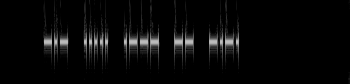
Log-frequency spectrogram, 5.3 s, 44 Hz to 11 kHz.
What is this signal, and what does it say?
Morse code, heard as a keyed tone, about 32 wpm, spaced as for 22 wpm, 700 Hz. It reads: K5JMC
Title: USA Call Signs - 5 Characters - 2x Character Spacing - 30wpm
